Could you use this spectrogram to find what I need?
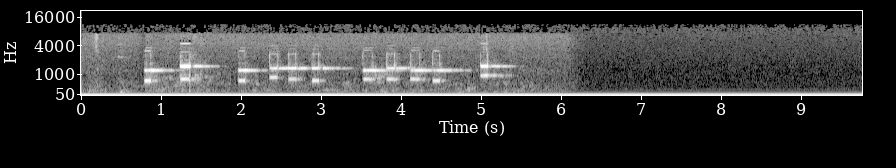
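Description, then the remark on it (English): A rapid series of telephone keypad DTMF tones, about a dozen short beeps in quick bursts as a meeting ID followed by the pound key is dialed, clear over faint line hiss, then silence. “Meeting ID followed by pound.”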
